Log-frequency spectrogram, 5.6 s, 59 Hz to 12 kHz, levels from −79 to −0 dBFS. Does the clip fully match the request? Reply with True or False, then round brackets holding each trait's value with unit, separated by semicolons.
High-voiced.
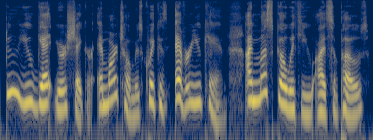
True (215 Hz)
